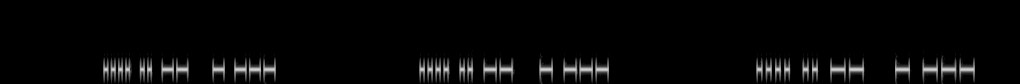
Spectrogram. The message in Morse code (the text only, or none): HIM TO HIM TO HIM TO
